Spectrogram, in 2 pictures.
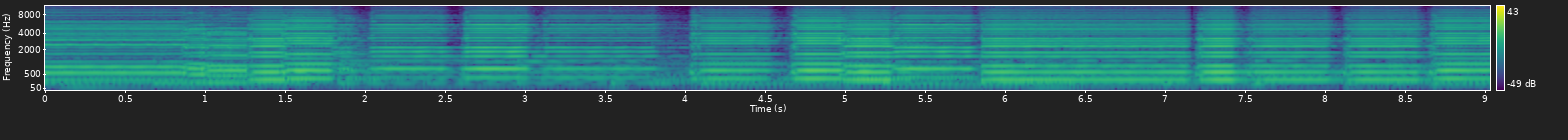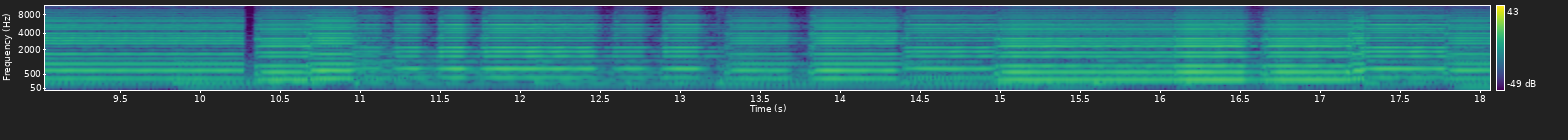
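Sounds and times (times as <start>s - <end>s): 
instrumental viola playing: 0.0s - 18.0s.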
